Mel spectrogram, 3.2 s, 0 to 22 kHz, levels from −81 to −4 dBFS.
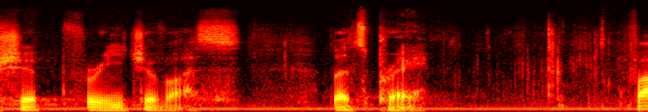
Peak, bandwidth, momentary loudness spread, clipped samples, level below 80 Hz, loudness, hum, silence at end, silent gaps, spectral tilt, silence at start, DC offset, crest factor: -6 dBFS; 17 kHz; 18 LU; under 0.1%; -46 dBFS; -27 LUFS; none; 0 s; none; -4 dB/octave; 0 s; under 0.1%; 20 dB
